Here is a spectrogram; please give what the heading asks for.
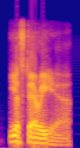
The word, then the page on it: yesteryear: British English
